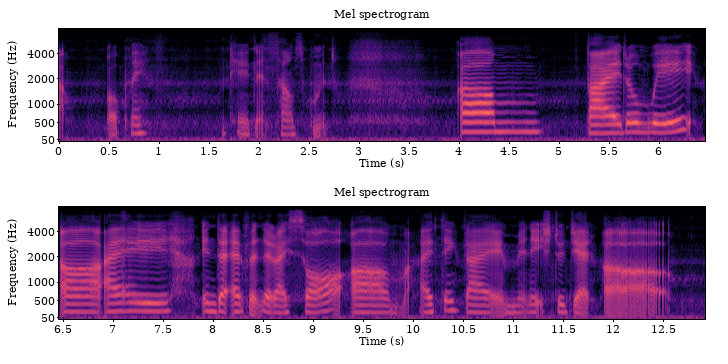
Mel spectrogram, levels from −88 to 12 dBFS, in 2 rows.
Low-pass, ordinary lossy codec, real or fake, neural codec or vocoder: 7.2 kHz; none; fake; autoencoder, 22.05 kHz, a latent of 192 numbers a frame, VITS, trained on many speakers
